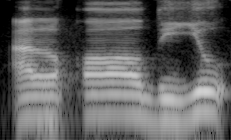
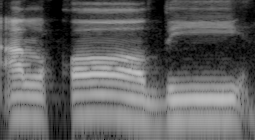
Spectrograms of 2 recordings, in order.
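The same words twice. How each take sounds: First: Al-qadiyu with the hidden yu sounded; Al-qadiyu, u ending spoken out after the i; underlying full form. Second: Al-qadi ending on a long silent-ya ee; al-qadi, closing on a held i; read form. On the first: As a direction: say Al-qadiyu with an audible final yu. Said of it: "tapi tidak ditampakkan". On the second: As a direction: say al-qadi with no u after the final i. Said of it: "maka bacanya al-qadi". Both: Shown as a demonstration.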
